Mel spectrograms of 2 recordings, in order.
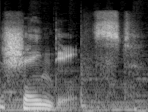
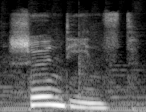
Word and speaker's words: Schoendienst: So the umlauted O in German is basically the same as OE.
